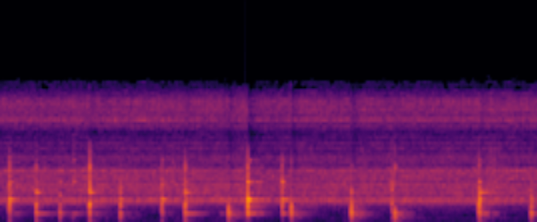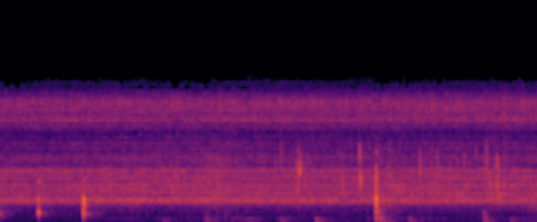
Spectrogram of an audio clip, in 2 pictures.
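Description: Wooden spoon scraping and knocking cooked beef mince out of a bowl into a pot: a run of irregular clicks and knocks, several a second at first and thinning out after about five seconds.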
